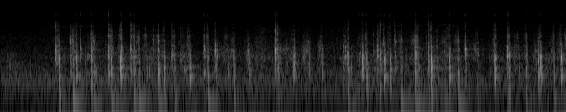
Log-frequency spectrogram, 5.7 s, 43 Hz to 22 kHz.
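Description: Fingertips type slowly on a small NiZ Plum Atom 68 mechanical keyboard with a white plastic case and purple and yellow plastic Domikey Gas Attack SA keycaps, resting on a desk pad. After a brief quiet start, a steady run of short, clacky keystrokes follows, each a crisp mid-pitched plastic tap that dies away almost instantly.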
